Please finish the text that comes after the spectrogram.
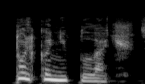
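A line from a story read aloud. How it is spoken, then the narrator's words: Sharp. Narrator (Russian): сказал я резко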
